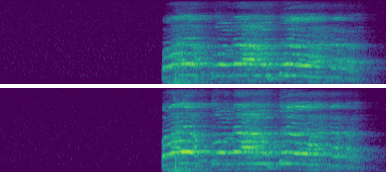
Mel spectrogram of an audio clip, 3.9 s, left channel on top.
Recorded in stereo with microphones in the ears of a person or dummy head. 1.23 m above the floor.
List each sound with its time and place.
1.6 s a scream: 55° right (ahead or behind), 0.8 m; by 3.6 s 20° right (ahead or behind), 2.0 m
